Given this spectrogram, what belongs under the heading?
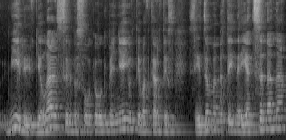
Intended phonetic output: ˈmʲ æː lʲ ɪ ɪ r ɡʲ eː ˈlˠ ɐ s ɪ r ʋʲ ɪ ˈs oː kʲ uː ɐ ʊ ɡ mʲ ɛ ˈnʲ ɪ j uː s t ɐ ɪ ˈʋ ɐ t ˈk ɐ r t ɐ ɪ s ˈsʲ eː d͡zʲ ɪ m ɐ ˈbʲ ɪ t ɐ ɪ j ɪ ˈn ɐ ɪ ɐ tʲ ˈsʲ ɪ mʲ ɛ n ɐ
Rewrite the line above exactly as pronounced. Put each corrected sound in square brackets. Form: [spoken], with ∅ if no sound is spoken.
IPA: ˈmʲ [iː] lʲ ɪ ɪ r ɡʲ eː ˈlˠ ɐ s ɪ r ʋʲ ɪ ˈs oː kʲ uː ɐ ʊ ɡ mʲ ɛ ˈnʲ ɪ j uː [∅] t ɐ ɪ ˈʋ ɐ t ˈk ɐ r t ɐ ɪ s ˈsʲ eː d͡zʲ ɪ m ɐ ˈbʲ ɪ t ɐ ɪ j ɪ ˈn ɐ ɪ ɐ tʲ ˈsʲ ɪ mʲ ɛ n ɐ

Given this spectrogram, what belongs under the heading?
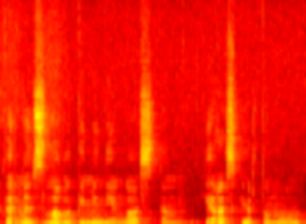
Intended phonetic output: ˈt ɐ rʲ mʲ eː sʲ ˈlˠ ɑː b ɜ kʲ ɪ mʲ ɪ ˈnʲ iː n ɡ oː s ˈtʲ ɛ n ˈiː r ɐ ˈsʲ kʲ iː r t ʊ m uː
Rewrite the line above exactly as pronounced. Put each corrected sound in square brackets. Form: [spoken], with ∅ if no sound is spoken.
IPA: ˈt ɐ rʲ mʲ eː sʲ ˈlˠ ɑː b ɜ [ɡʲ] ɪ mʲ ɪ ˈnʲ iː [ŋ] ɡ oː s ˈtʲ ɛ n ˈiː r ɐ ˈsʲ kʲ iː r t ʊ m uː

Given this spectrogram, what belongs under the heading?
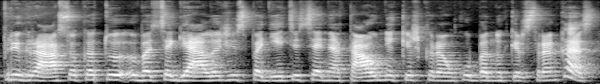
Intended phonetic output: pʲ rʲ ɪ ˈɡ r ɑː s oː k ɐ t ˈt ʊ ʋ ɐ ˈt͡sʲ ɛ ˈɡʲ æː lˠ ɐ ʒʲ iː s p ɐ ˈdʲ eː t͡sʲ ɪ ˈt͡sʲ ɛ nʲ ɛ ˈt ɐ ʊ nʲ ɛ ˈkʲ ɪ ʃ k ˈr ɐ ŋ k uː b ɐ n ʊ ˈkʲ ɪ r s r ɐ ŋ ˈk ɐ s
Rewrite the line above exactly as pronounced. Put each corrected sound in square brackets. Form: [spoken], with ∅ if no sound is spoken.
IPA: pʲ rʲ ɪ ˈɡ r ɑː s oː k ɐ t ˈt ʊ ʋ ɐ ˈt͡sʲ ɛ ˈɡʲ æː lˠ ɐ ʒʲ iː s p ɐ ˈdʲ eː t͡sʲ ɪ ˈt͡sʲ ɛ nʲ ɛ ˈt ɐ ʊ nʲ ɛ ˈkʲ ɪ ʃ k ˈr ɐ ŋ k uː b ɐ n ʊ ˈkʲ ɪ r s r ɐ ŋ ˈk ɐ s

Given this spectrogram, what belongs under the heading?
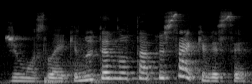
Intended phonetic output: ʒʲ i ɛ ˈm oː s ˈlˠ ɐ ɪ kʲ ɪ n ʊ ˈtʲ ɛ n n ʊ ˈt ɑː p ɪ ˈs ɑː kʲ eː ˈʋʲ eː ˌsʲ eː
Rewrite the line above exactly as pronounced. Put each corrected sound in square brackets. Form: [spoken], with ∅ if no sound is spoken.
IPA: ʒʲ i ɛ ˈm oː s ˈlˠ ɐ ɪ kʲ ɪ n ʊ ˈtʲ ɛ n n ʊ ˈt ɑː p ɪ ˈs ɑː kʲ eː ˈʋʲ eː ˌsʲ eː

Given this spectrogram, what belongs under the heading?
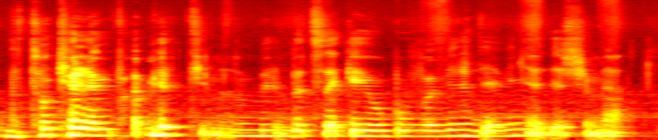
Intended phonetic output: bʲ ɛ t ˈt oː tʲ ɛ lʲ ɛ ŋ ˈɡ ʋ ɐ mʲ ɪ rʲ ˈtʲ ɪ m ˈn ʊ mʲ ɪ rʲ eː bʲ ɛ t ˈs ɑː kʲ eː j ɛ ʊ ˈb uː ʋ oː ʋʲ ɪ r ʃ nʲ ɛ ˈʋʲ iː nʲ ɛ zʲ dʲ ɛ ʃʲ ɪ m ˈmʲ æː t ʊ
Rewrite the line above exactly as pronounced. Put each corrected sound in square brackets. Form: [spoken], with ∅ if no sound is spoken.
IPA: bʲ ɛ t ˈt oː [kʲ] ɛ lʲ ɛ ŋ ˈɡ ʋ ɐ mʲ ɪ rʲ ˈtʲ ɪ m ˈn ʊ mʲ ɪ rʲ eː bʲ ɛ t ˈs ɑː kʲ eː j ɛ ʊ ˈb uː ʋ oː ʋʲ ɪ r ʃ [dʲ] ɛ ˈʋʲ iː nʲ ɛ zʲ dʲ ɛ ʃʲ ɪ m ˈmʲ æː t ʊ

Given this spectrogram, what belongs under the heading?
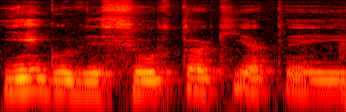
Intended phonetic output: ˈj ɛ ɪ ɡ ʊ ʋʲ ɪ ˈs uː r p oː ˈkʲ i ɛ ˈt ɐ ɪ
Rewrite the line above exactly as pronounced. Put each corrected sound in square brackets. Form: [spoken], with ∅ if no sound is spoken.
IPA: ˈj ɛ ɪ ɡ ʊ ʋʲ ɪ ˈs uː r [t] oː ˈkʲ i ɛ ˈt ɐ ɪ

